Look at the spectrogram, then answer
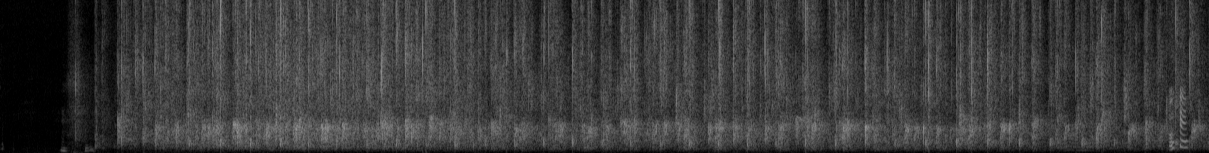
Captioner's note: applause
